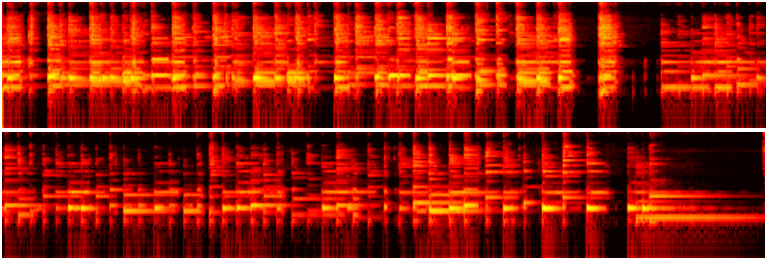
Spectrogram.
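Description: Clifford Essex 'Gambler' mahogany-bodied tenor ukulele strummed in a steady rhythm for about eight seconds. After a brief break it is fingerpicked as single notes and chords, ending on a held chord that rings out and fades.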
